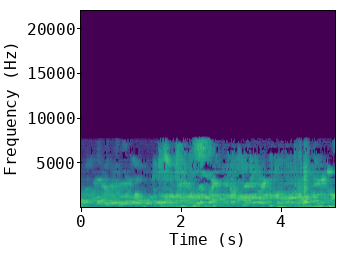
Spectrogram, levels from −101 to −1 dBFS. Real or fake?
fake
